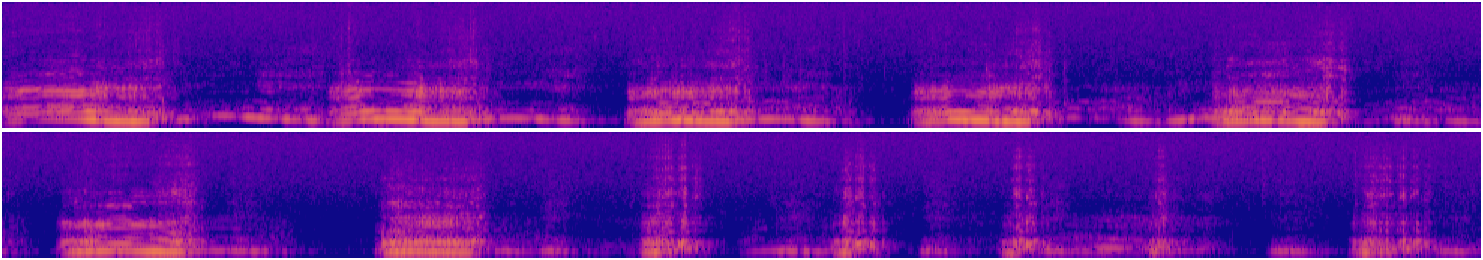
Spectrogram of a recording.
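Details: Lions roaring in South Africa in the dark of night: deep, low grunting roars in a steady series, roughly one every two seconds, rising and falling in strength, fading toward the end.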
